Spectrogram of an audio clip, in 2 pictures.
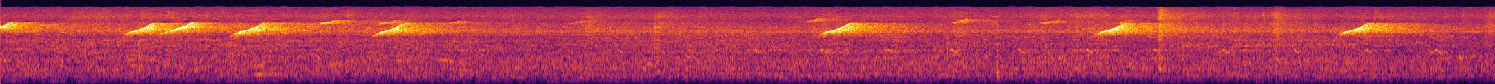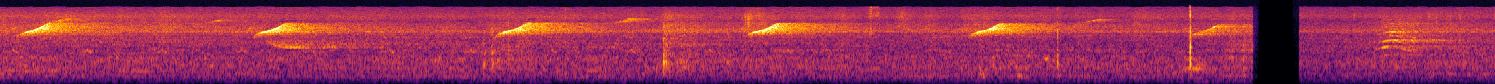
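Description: A bird's repeated high call, short notes that sweep upward and hold, about one a second, over a steady forest background hiss. The sound cuts out completely for a moment near the end.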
